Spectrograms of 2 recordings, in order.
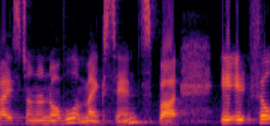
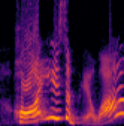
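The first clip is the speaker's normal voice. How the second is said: very high, loud put-on Australian accent; 12 semitones higher, 7 dB louder than usual. Imitating how people in the uk greeted them, attempted australian accent. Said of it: "my impersonation of a person trying to do an Australian accent".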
